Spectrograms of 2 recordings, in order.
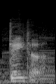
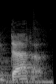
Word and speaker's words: Data: It is pronounced Data. Oh? You called me Data.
